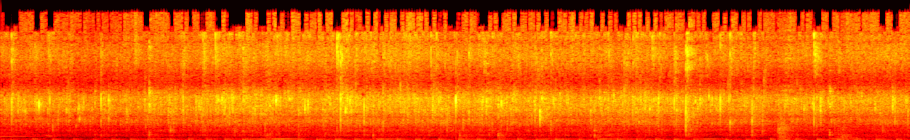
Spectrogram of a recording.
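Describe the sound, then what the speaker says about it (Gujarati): Chopped onions sizzle and fry steadily in a pan of hot oil for a home-made pulao, a continuous close crackle with occasional stirring scrapes and no talking. "હવે આ ડુંગળી છે ને હું થોડીક બ્રાઉન થવા દઈશ"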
